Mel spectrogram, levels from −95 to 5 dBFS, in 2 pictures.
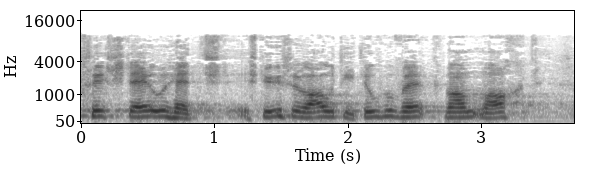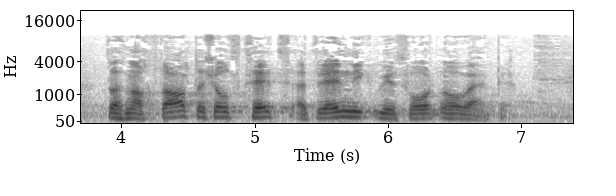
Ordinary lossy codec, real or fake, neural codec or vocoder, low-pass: none; fake; vocoder, 44.1 kHz, 128 mel bands every 512 samples, BigVGAN v2; 9.9 kHz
